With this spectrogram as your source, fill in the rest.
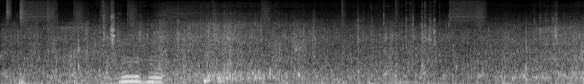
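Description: Sea water splashes against rocks nearby.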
